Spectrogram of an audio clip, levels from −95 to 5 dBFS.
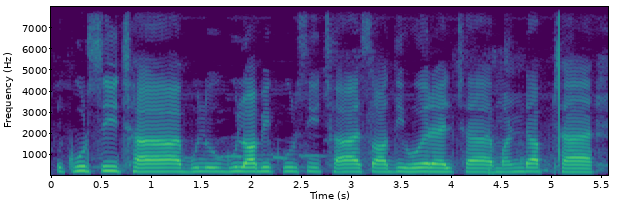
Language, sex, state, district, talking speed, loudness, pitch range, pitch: Maithili, male, Bihar, Begusarai, 150 wpm, -27 LUFS, 175-190 Hz, 185 Hz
